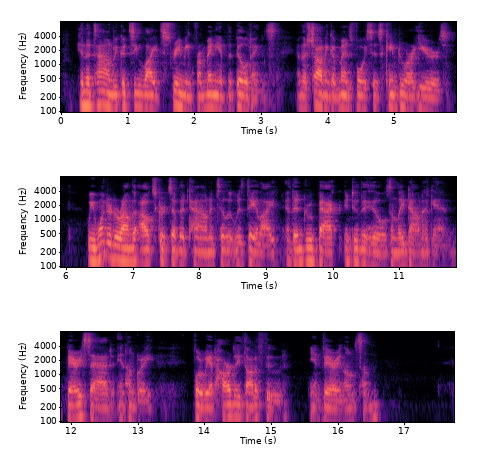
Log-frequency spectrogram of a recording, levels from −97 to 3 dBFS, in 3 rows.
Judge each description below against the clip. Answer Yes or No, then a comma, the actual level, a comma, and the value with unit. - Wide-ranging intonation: No, average, 3.1 semitones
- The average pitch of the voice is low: Yes, low, 110 Hz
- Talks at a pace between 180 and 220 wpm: Yes, fast, 205 wpm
